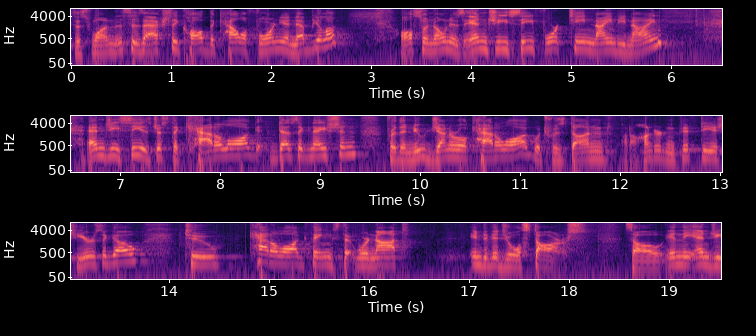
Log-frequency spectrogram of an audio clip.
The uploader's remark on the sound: Live Class Lecture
